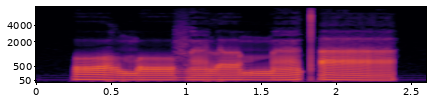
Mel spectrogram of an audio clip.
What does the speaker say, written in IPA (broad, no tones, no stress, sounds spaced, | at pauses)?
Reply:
oː lˠ m oː v ã l ʌː mː ã tʼ aː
